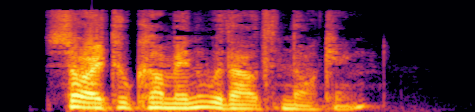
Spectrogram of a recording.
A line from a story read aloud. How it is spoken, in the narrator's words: Schubert said coolly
